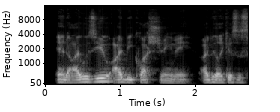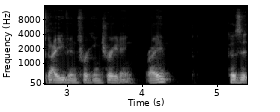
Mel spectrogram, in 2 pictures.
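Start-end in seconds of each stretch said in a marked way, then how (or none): none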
